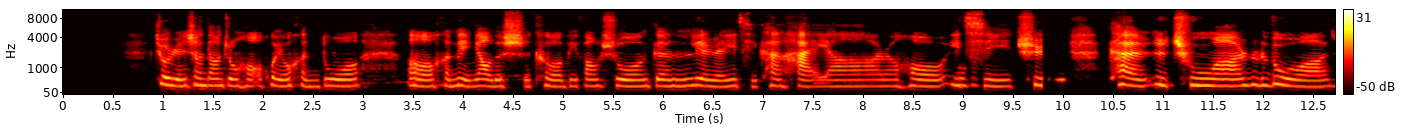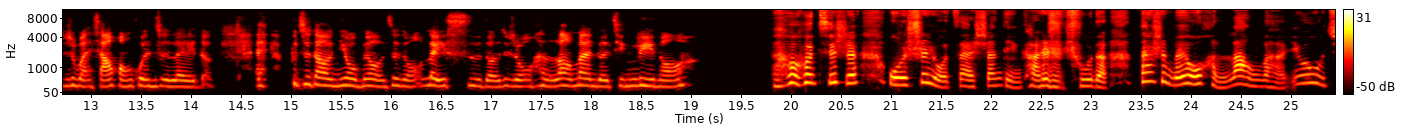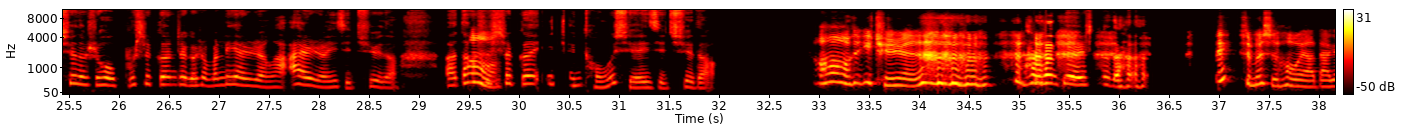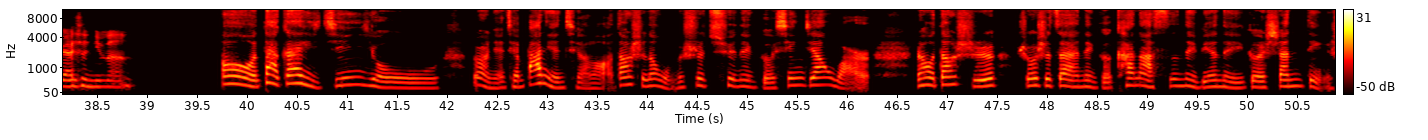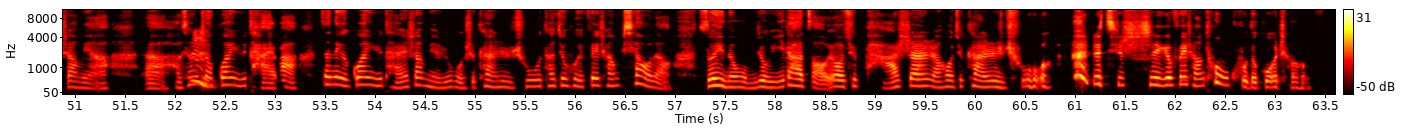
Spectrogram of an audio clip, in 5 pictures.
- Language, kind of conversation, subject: Chinese, podcast, 你会如何形容站在山顶看日出时的感受？
- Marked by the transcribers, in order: laugh; lip smack; chuckle; laugh; laughing while speaking: "看日出的"; laughing while speaking: "浪漫"; laugh; laughing while speaking: "对，是的"; laugh; laughing while speaking: "看日出，这其实是一个非常痛苦的过程"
